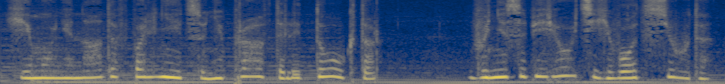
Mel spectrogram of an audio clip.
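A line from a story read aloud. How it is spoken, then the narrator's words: Whispered. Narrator (Russian): она прошептала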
